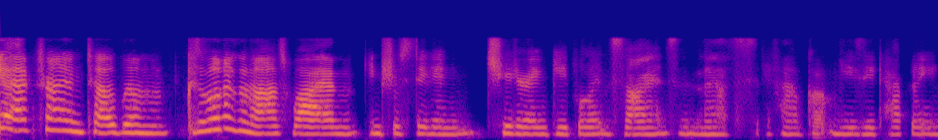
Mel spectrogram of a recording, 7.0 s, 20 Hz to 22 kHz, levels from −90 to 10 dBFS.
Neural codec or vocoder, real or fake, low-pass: codec, 16 kHz, 1 kbps, FreqCodec, smaller model; fake; 7.2 kHz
